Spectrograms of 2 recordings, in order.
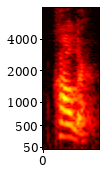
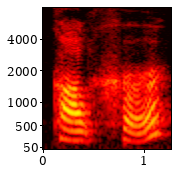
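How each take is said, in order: First: The h sound in 'her' is dropped. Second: The h sound in 'her' is clearly pronounced. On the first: The speaker calls it right. "we drop the H... we say call her" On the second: The speaker calls it wrong. "We don't say call her"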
